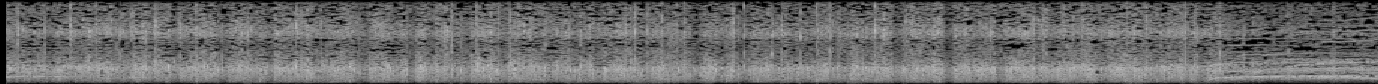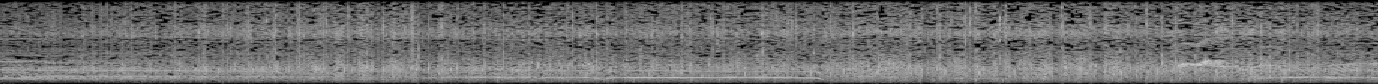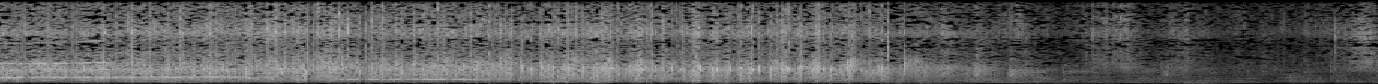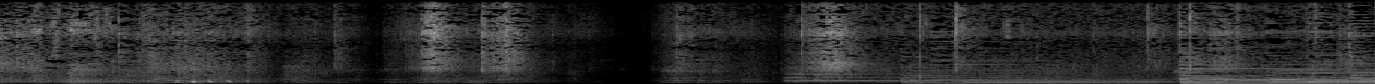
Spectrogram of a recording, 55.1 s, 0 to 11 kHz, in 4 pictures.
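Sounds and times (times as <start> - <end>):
audience applauding: 0.0 - 38.3.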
